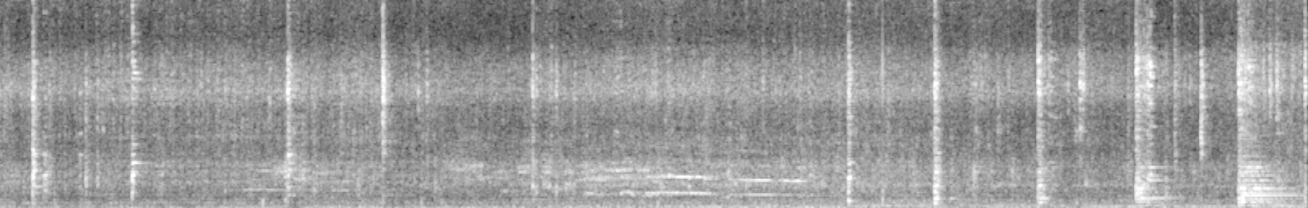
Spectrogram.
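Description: Meat frying in a pan with a steady sizzle, broken by sharp clicks of a utensil stirring against the pan. A rooster crows once in the background about four seconds in.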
